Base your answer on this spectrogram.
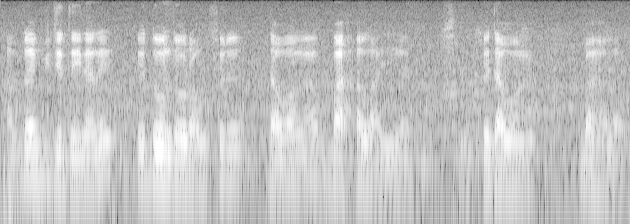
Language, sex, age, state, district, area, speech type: Bodo, male, 60+, Assam, Kokrajhar, rural, spontaneous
